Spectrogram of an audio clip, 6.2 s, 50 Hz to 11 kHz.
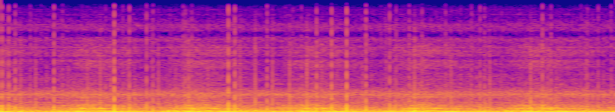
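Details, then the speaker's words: Suzuki Wagon R RR DI MH21S, just after replacing the ISCV (idle speed control valve) and reconnecting the battery: the petrol engine idles high and hunts, its rumble swelling and sagging about once a second. "果たして症状が治ってんのかどうかです。アイドリングは高いですね。"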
